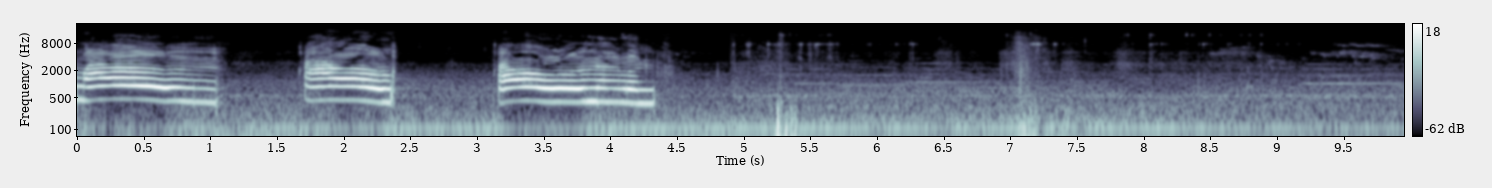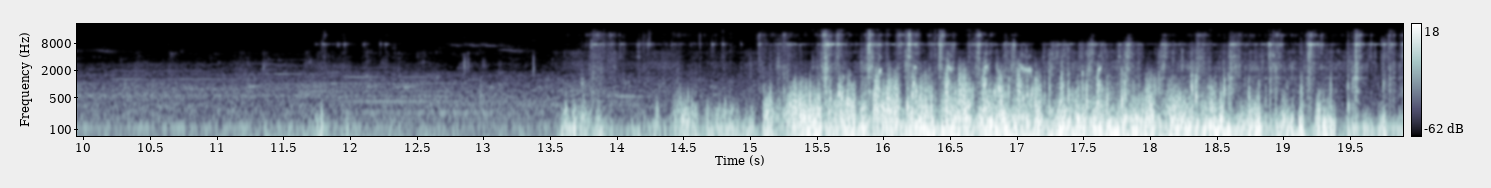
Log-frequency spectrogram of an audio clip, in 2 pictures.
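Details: Male cat wearing a camera that records his outings; three loud, drawn-out meows in the first four seconds, then quiet rustling, followed by loud broadband scraping and rustling noise in the final six seconds.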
